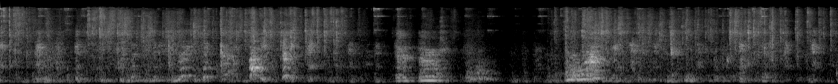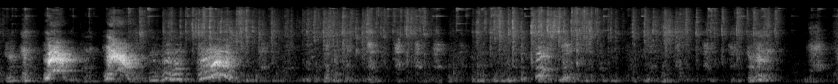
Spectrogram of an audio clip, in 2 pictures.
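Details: A pair of pet dogs, Billy the Yorkshire Terrier and Elizabeth Taylor the King Charles Spaniel, one of them giving a burst of three short, harsh barks midway through steady hissy scuffling and panting noise.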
